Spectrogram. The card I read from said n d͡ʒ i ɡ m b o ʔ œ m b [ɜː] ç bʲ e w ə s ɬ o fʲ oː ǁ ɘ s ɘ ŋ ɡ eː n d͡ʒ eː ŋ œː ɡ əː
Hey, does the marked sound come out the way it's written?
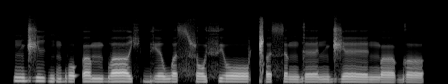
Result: yes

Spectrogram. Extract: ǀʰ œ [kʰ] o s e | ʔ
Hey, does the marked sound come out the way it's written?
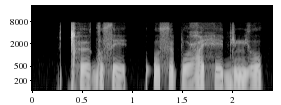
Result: no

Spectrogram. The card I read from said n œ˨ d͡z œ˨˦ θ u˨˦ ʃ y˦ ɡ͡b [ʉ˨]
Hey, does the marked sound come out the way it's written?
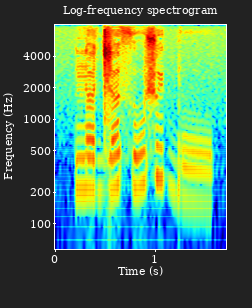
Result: no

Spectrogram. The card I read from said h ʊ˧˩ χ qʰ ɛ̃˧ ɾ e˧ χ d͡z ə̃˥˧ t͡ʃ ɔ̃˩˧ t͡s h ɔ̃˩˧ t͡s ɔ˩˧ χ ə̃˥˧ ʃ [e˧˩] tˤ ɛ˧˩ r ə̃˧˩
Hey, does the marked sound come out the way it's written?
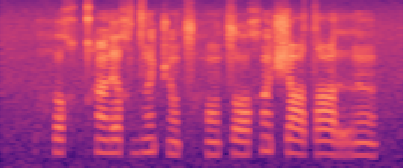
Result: yes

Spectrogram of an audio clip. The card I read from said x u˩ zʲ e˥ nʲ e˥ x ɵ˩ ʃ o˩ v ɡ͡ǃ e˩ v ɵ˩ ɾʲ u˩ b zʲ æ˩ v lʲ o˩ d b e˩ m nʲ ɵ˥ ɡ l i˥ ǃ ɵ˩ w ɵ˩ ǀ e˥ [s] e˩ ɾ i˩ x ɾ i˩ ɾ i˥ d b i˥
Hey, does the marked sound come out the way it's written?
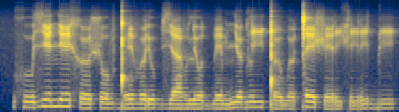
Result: no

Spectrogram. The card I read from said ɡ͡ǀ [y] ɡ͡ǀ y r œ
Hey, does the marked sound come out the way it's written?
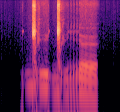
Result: yes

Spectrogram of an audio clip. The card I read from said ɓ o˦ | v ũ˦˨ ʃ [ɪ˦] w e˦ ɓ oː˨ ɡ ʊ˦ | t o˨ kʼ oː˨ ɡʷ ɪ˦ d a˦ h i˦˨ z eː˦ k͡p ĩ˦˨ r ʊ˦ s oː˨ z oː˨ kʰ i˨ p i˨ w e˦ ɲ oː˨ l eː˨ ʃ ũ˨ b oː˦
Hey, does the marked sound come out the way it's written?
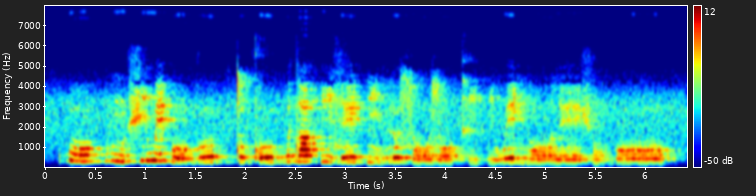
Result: no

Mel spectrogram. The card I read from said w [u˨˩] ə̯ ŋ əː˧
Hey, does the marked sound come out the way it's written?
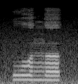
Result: no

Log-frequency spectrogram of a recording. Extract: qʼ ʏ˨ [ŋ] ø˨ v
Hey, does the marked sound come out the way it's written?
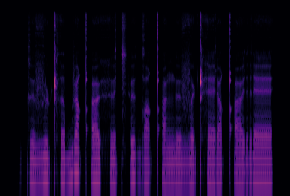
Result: yes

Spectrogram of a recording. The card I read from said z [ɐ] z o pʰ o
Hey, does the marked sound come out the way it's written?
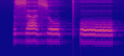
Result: yes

